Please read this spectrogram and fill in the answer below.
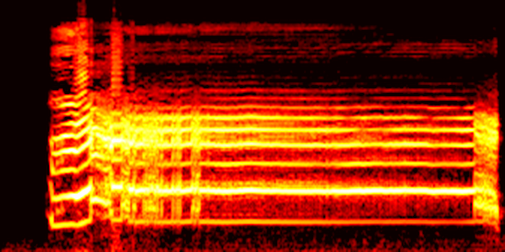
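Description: A man's voice holding one long, loud high note for about three and a half seconds: it wavers and slides up at the start, then stays level and cuts off.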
